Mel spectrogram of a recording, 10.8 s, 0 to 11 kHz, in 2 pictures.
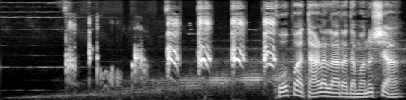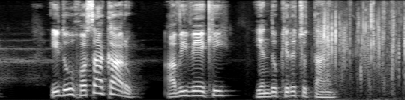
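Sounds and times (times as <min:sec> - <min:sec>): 
crow cawing from a bare tree branch: 0:01.8 - 0:03.7
speech: 0:03.7 - 0:05.4, 0:06.1 - 0:10.0.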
